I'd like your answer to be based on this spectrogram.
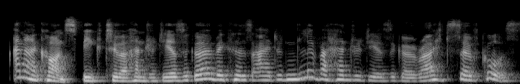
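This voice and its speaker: Her pitch is medium and varies in an ordinary way as the woman talks. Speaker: motivational speaker and coach. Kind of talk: interview. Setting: podcast. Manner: articulate, measured.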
